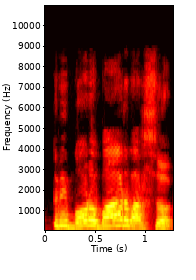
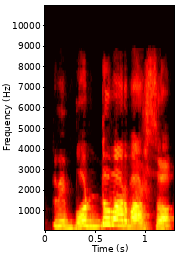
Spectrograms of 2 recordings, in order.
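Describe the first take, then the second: First: The consonant in the second word is single. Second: The consonant in the second word is doubled. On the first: The statement is plain, without extra emphasis. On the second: The word is given extra emphasis.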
